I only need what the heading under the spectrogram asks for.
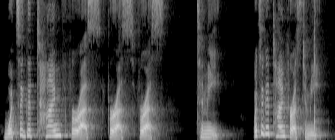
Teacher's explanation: The word time is the stress word here. It's longer, louder, higher in pitch. Notice the T that is a little aspirated.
